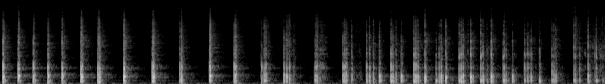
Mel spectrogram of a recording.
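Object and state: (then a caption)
Cardboard box. Long painted nails tap the top and sides of a small plain brown kraft cardboard box with a barcode label, held in one hand. Dry, hollow taps with a low-mid knock and almost no ring come at an even pace at first, then quicken into denser, overlapping clusters.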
